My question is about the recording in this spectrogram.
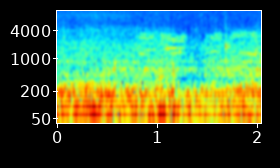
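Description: Steady wind buffeting on the bike-mounted camera's microphone with low road rumble, from a road bike racing at about 23 mph in a pack.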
